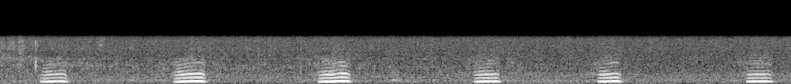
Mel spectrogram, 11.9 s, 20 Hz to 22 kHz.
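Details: Asleep at 60 days old, Hotaru, a guide dog candidate puppy, gives six steady, low, grumbling snores roughly every two seconds, each short and buzzy, over a soft background hum.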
